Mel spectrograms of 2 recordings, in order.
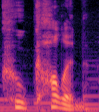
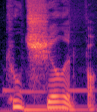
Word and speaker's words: Cú Chulainn: And yes, it's pronounced Cú Chulainn. I get that the Irish language makes no sense, but at least try to get it right. Cú Chulainn, off.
